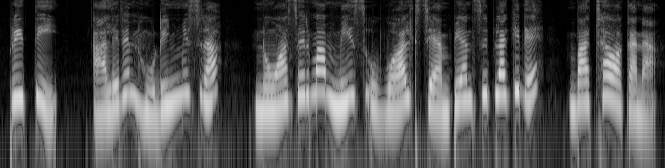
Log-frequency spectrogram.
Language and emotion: Santali, surprised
